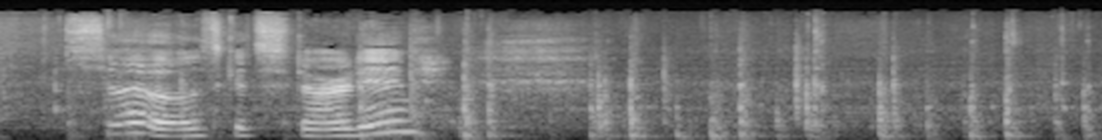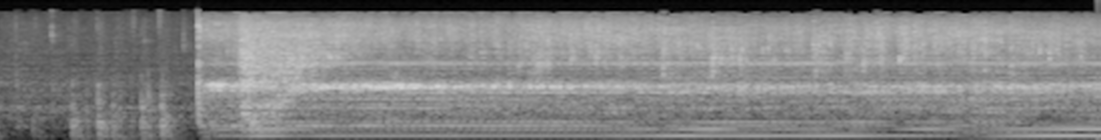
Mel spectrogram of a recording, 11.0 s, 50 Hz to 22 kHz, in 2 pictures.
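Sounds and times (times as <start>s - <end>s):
immersion blender running: 6.5s - 11.0s.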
